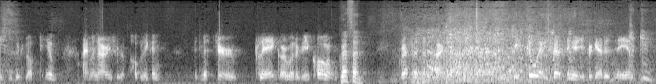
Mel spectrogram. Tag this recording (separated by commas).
Speech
